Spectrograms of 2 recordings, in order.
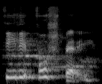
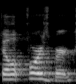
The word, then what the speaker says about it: Filip Forsberg: it's Philipe forso yeah is it philli or Philipe it's in Swedish the pronunciation is Philip fber but in English Philip forsberg so he goes by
